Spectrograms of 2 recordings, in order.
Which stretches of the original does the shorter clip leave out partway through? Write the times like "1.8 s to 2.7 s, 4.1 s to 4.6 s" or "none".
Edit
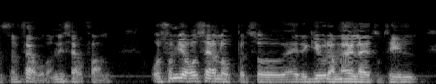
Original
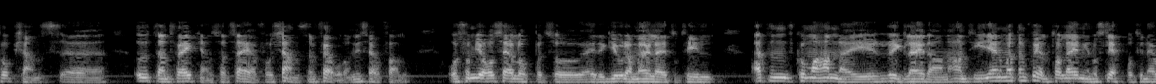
none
